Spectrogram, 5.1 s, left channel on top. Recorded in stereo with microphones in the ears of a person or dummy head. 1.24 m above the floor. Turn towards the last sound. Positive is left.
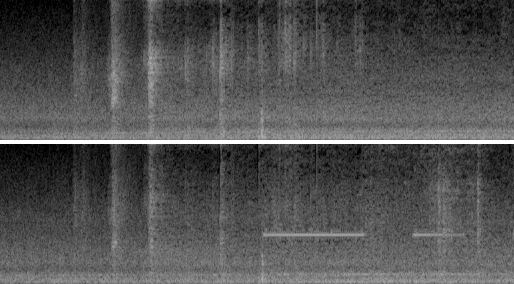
turn(degrees=75)  # may be behind; listen again after turning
